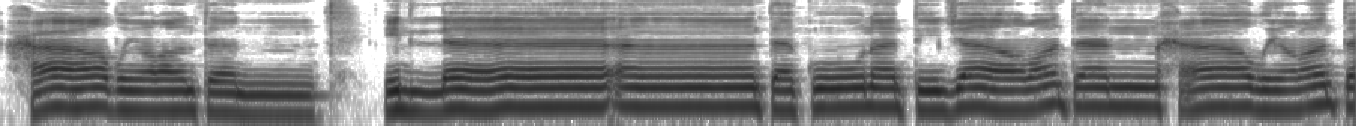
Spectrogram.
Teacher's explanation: کریں گے، ہا کے سالف مدہ ایک دال میں کھینچیں گے، ضاد کو موٹا ادا کریں گے، را کو موٹا ادا کریں گے ، تا کے اوپر تنوین غنہ کریں گے، حاضرة إلا أن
